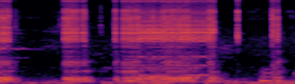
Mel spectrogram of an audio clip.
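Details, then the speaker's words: Mahindra Jeeto mini with a no-start, temperature gauge showing high/low and no warning lights: bursts of rapid relay clicking on key-on from the rear fuse box behind the seat holding ECM and fuel pump relays; loose fuse contact found there. "ఇక్కడ ఉంటాయి ఇన్నీ ECM ఫీజులు అన్నీ దీనికి ECM relay fuel pump relay ఇవన్నీ కూడా ఇక్కడే ఉంటాయి అన్నమాట సౌండ్ వస్తుంది కదా"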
